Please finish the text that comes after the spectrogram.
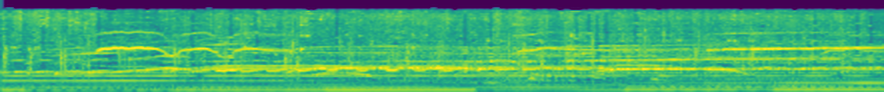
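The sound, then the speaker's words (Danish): A large crowd of demonstrators outdoors shouts and cheers continuously, a dense wall of voices with whoops rising above it, mixed with bright metallic jingling as people shake keys to make as much noise as possible. “Hvor man står og vifter med nogle nøgler, der larmer, så de kan larme så meget som overhovedet muligt.”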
